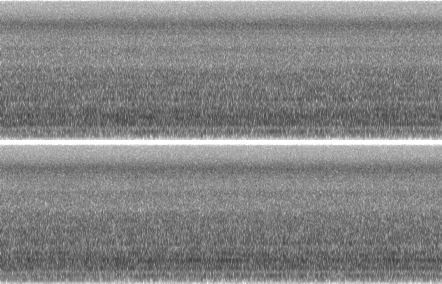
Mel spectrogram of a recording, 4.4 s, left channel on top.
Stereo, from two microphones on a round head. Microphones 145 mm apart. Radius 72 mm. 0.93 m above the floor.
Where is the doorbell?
No doorbell in this recording.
